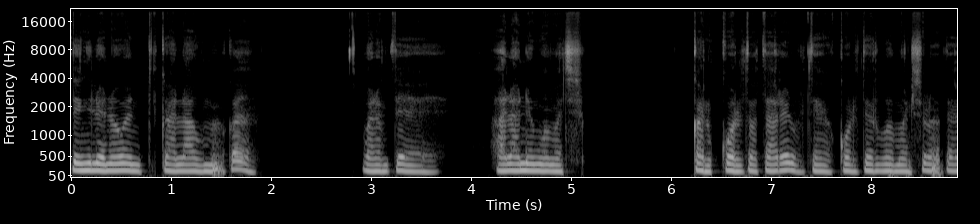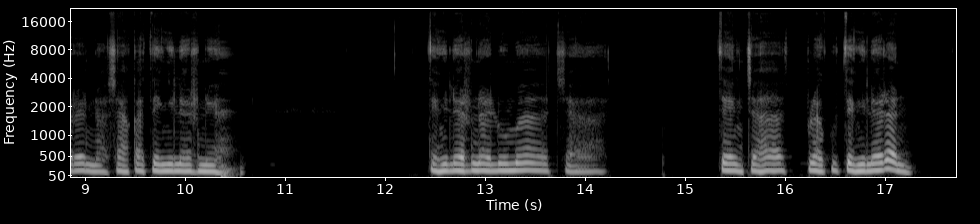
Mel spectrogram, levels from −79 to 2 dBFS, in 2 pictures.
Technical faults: lost LE Audio frames

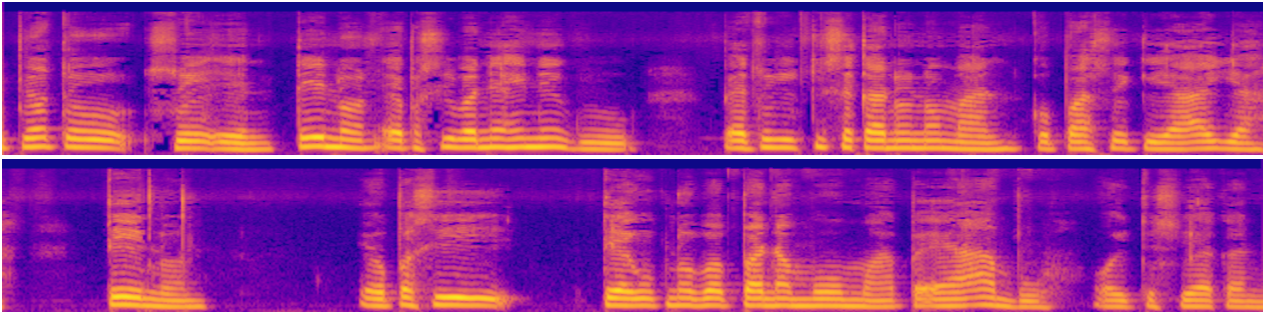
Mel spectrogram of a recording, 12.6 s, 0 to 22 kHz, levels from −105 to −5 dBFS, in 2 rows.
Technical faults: transcoding between lossy codecs

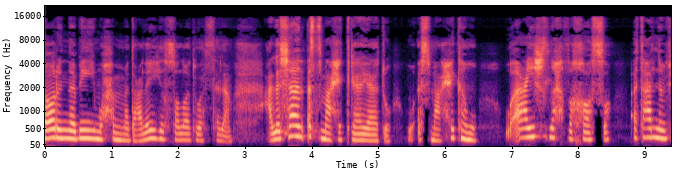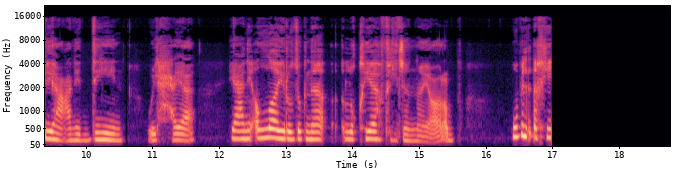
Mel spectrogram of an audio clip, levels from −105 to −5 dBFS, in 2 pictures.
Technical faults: gap at a join of encoded pieces; cut-off end

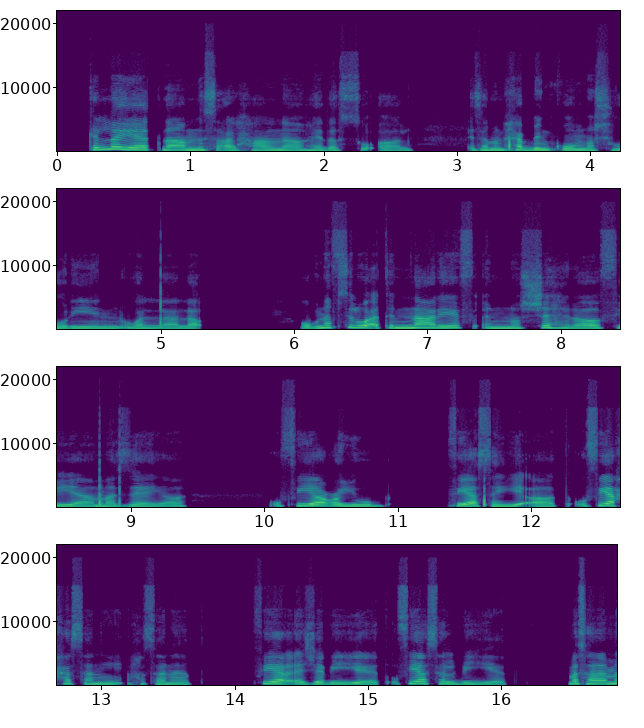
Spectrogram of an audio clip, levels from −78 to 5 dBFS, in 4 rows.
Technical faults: comfort noise in place of the background; loud pop

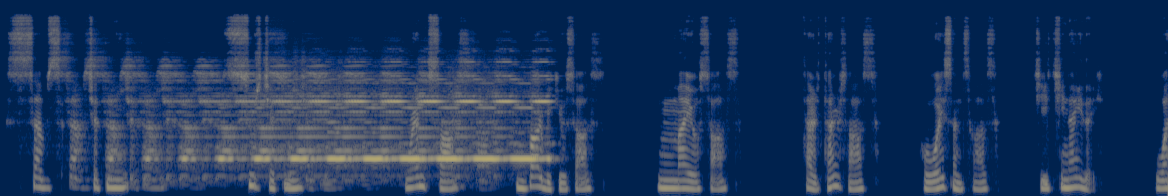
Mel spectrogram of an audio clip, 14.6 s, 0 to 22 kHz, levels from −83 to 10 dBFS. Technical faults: feedback howl

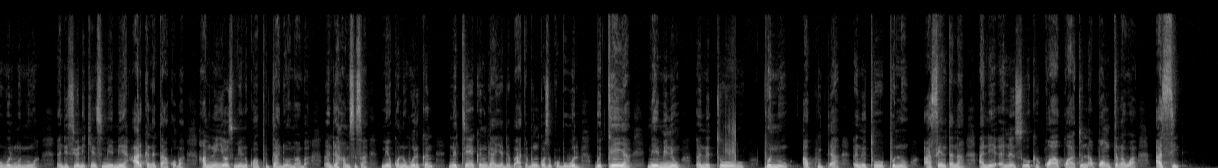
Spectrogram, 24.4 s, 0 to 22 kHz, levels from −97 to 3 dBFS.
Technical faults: none

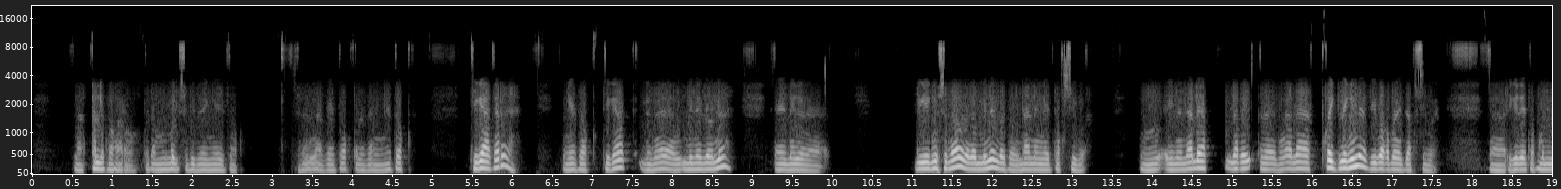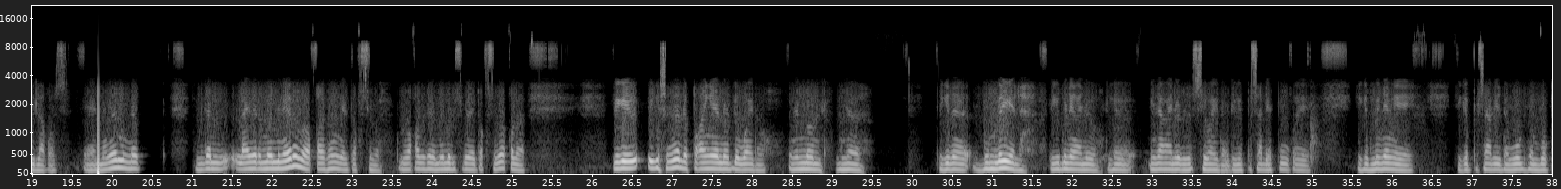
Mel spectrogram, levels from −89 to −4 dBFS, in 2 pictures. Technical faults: Bluetooth SBC compression; invalid numbers at full scale

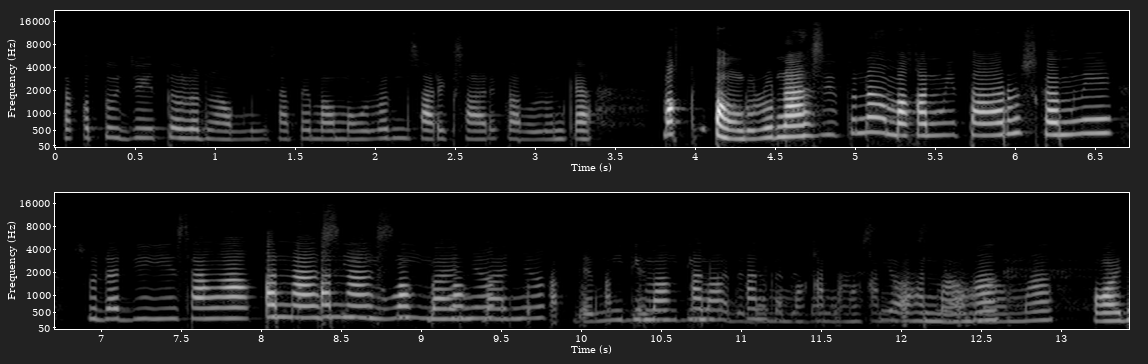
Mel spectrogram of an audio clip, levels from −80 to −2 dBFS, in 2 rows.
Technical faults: compressed frames skipped; doubled audio track

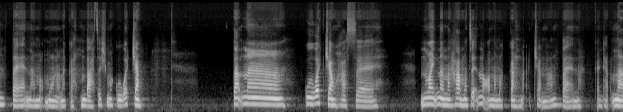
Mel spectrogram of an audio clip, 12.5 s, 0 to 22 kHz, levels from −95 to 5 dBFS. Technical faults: none

